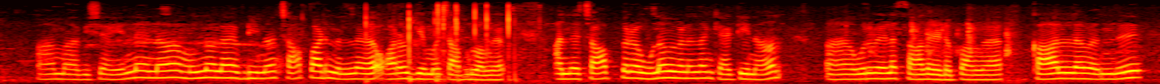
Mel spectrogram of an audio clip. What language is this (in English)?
Tamil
